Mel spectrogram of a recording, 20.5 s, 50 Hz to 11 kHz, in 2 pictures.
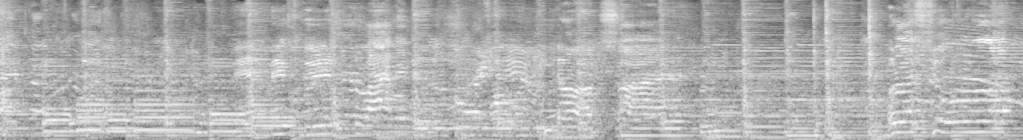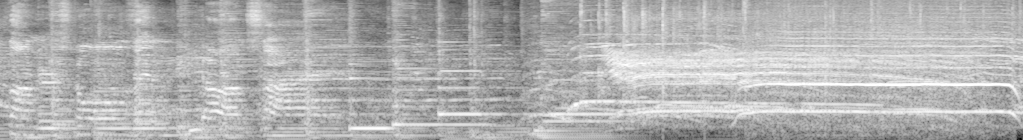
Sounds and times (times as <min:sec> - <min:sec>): Singing: 0:08.8 - 0:13.8.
